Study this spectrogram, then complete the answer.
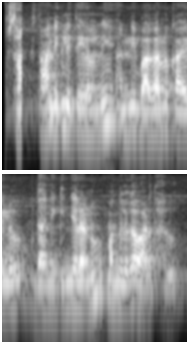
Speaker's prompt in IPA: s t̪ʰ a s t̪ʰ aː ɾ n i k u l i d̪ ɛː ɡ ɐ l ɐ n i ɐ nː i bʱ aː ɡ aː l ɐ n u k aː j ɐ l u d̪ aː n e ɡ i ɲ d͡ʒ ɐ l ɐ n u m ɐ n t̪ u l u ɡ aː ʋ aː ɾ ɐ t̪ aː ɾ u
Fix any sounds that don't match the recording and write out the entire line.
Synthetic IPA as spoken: s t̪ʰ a s t̪ʰ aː n i k u l i t̪ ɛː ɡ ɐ l ɐ n i ɐ nː i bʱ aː ɡ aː l ɐ n u k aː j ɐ l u d̪ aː n i ɡ i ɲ d͡ʒ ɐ l ɐ n u m ɐ n d̪ u l u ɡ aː ʋ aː ɽ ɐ t̪ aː ɾ u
